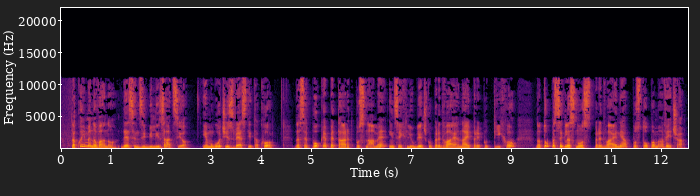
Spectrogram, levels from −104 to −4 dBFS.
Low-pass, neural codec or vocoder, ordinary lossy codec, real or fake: 14.4 kHz; vocoder, 48 kHz, 128 mel bands, Vocos; MP3, 48 kbps; fake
